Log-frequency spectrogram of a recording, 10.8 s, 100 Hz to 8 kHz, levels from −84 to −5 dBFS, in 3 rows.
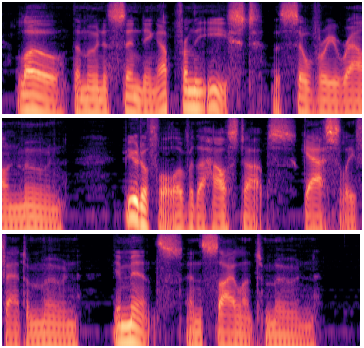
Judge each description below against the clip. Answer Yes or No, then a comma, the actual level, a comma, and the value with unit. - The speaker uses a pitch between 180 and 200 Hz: No, very low, 85 Hz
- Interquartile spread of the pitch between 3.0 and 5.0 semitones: No, narrow, 2.5 semitones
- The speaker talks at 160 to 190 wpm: No, slow, 135 wpm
